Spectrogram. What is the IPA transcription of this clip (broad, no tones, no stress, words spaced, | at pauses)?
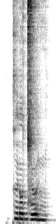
kɨɾod͡zɵʎ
